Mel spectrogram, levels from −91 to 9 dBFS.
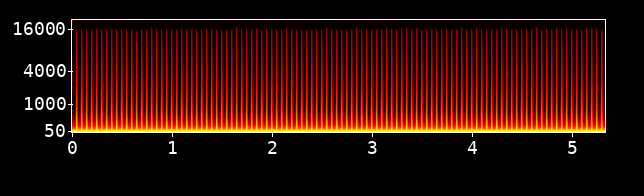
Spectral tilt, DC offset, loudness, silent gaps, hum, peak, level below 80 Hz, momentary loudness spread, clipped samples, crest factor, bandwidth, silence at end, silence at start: -8 dB/octave; under 0.1%; -24 LUFS; none; none; -10 dBFS; -18 dBFS; 0 LU; under 0.1%; 2 dB; 2.4 kHz; 0 s; 0 s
